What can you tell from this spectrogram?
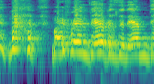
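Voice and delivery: talking through real laughter; laughing. Real, not acted. Host reading a friend's comment aloud, laughing as she speaks. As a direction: chuckle while you explain.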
